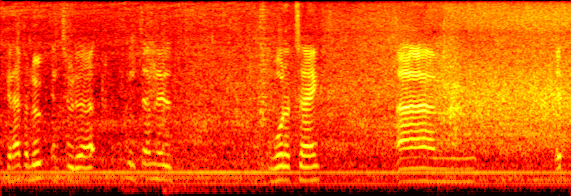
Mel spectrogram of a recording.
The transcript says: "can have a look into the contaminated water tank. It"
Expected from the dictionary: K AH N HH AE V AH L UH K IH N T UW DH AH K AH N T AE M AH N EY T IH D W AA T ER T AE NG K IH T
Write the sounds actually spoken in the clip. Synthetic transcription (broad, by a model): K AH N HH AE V AH L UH K IH N T UW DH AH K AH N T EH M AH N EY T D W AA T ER T AE NG K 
